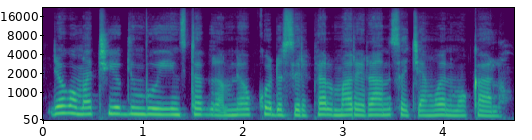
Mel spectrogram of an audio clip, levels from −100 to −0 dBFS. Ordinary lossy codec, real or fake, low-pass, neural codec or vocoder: none; fake; none; codec, 44.1 kHz, 3.4 kbps, Pupu-Codec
